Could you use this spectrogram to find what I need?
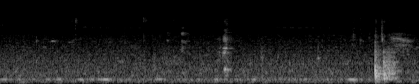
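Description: A woman gulps a drink from a glass.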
